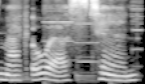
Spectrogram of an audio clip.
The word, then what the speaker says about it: Mac OS X: pre-loaded in most pcs to mac OS x pronounced as mac OS 10 mac house is another popular operating system in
